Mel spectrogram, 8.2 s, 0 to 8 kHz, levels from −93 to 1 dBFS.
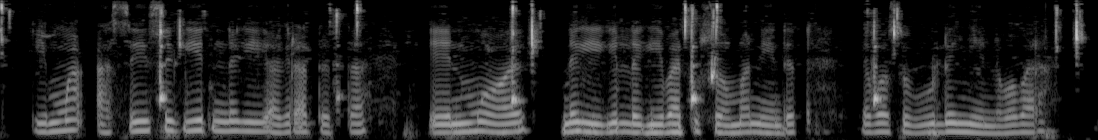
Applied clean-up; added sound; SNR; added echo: neural mask model Resemble Enhance denoiser.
